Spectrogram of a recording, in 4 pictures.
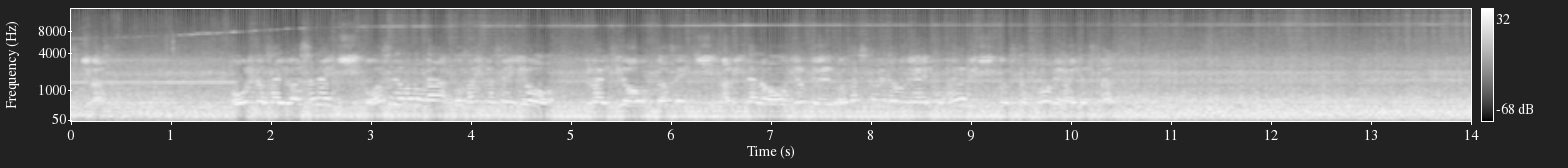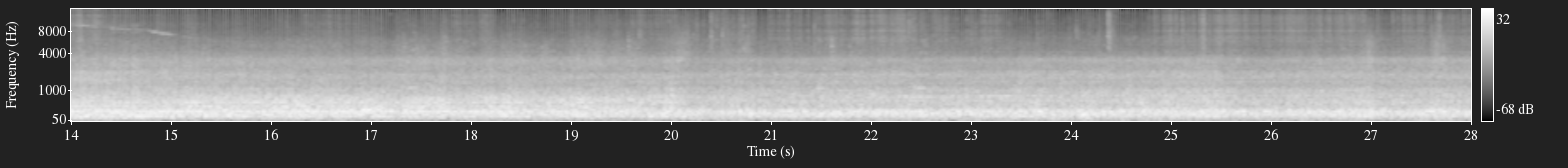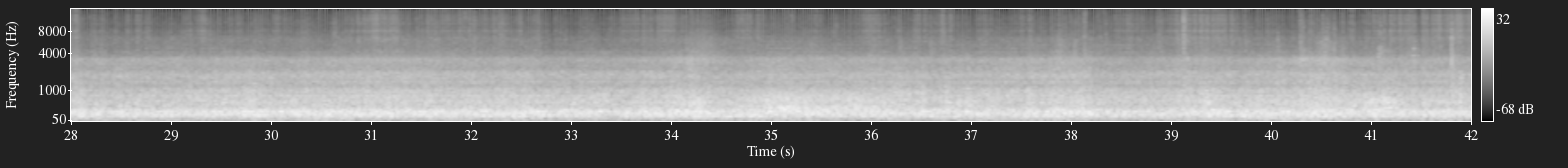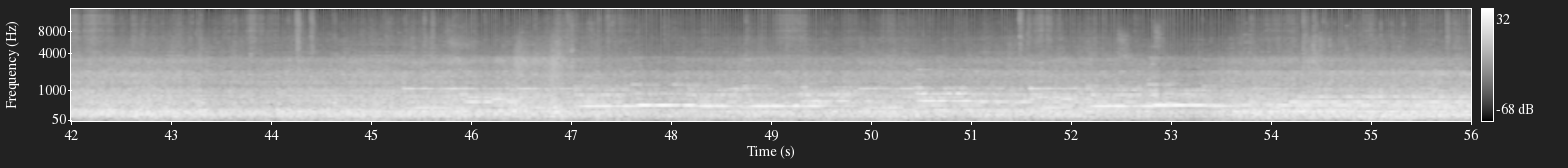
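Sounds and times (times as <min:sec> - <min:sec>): diesel engine humming: 0:00.0 - 0:56.0
train wheels rumbling on rails: 0:00.0 - 0:56.0.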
